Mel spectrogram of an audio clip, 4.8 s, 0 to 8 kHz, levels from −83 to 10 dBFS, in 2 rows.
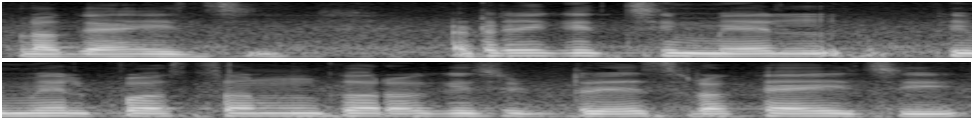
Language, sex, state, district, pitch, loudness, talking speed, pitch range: Odia, male, Odisha, Malkangiri, 135 Hz, -12 LUFS, 150 wpm, 125-140 Hz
